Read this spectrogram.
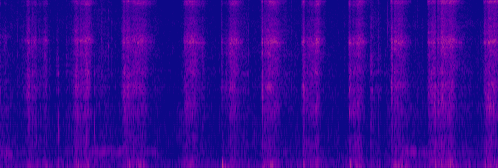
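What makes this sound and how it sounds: A wooden pestle, gripped by plastic hands, is ground round inside a small, hollow, apparently empty turned wooden mortar, wood rubbing on wood. It makes a steady series of bright, raspy grinding strokes, each swelling and fading, with a low rumble underneath and brief dry clicks between.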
